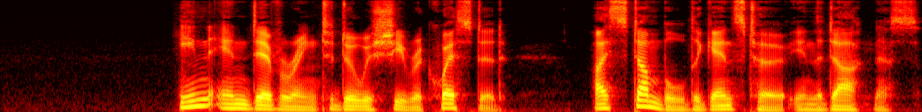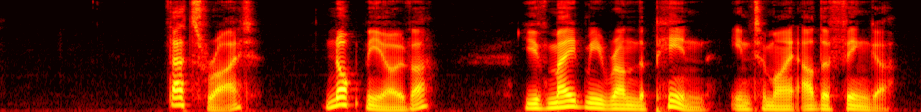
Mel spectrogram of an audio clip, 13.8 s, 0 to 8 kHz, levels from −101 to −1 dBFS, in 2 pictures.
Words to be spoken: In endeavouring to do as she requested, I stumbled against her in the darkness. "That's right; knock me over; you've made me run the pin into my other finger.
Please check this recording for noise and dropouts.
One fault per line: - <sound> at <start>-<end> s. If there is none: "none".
none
